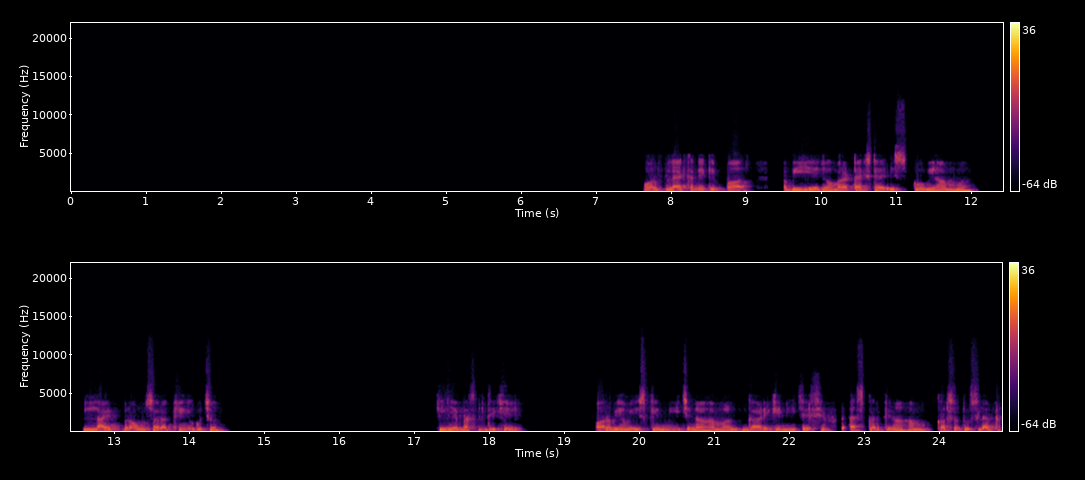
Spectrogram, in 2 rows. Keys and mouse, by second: 7.3-8.0 drag, 8.0 shift+middle drag, 8.0 shift+right drag, 8.1-10.9 drag, 9.0 middle click, 9.0 right click, 12.8-15.7 drag, 15.8-17.5 middle drag, 15.8-17.5 right drag, 16.4-17.5 drag, 17.9 ctrl+s, 22.7 shift+s.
